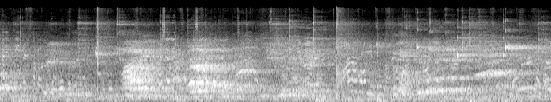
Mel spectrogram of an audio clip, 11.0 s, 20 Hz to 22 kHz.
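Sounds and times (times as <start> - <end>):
indistinct voices talking: 0.0 - 11.0
shoes squeaking on court: 1.8 - 2.5, 7.3 - 11.0.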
